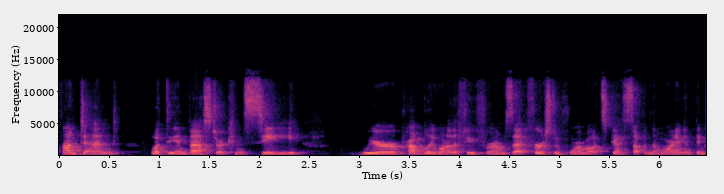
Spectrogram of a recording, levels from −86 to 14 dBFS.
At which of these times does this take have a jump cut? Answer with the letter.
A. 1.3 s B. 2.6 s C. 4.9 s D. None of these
D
